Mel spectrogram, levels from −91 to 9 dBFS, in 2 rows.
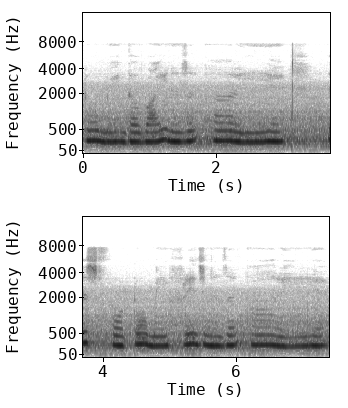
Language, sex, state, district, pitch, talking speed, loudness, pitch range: Hindi, female, Madhya Pradesh, Umaria, 220 Hz, 120 wpm, -11 LUFS, 210-240 Hz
